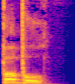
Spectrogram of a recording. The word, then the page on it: bubble up: British English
